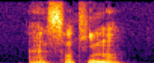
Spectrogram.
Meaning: 1. a sentiment, general thought, sense or feeling 2. an opinion
- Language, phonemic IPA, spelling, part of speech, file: French, /sɑ̃.ti.mɑ̃/, sentiment, noun, Fr-sentiment.ogg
